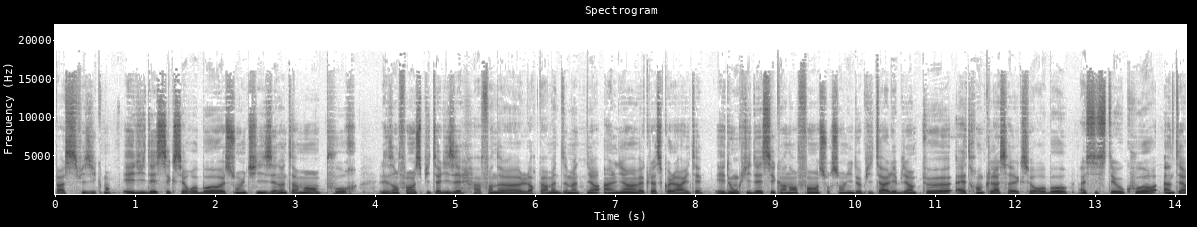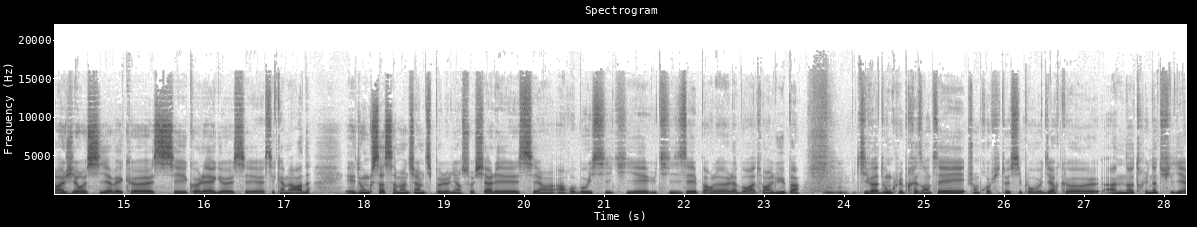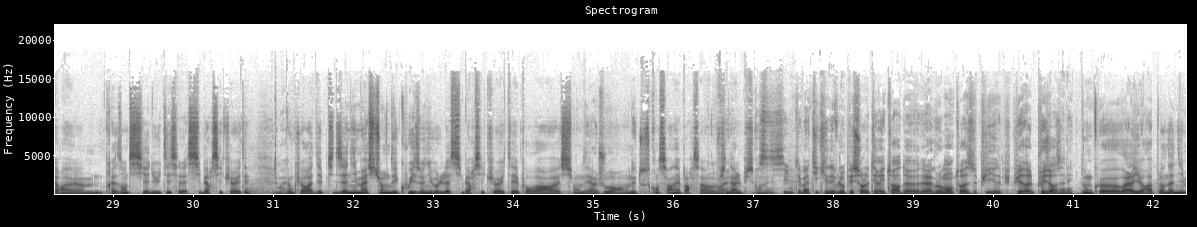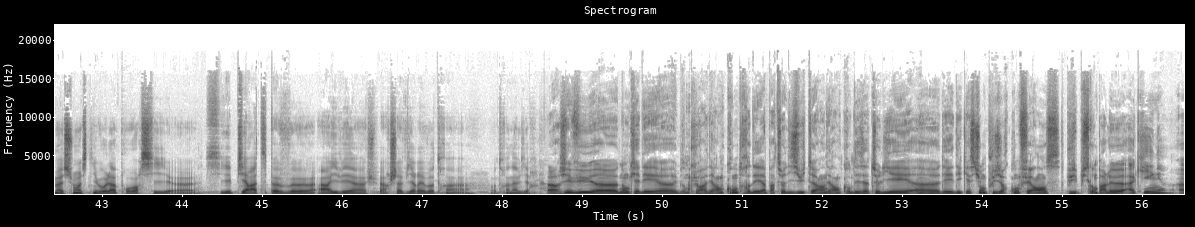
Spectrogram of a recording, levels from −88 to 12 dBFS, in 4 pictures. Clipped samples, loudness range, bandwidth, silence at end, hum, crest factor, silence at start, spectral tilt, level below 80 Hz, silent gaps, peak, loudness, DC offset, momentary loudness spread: under 0.1%; 4 LU; 17 kHz; 0 s; none; 14 dB; 0 s; -5 dB/octave; -40 dBFS; none; -2 dBFS; -16 LUFS; under 0.1%; 8 LU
